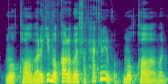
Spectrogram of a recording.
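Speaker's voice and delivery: usual speaking voice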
